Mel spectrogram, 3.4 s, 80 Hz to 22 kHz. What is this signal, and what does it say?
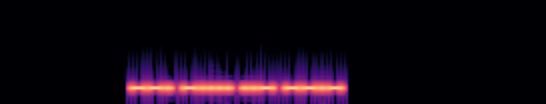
Morse code, heard as a keyed tone, about 43 wpm, 700 Hz. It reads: G6UQ
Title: DXCC-100 Call Signs - 4 Characters - Repeated 3x - 45wpm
